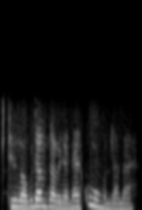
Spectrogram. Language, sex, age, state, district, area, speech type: Bodo, female, 30-45, Assam, Baksa, rural, conversation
